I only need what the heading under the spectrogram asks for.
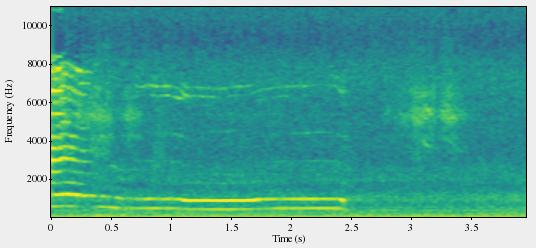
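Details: Rescued tuxedo kitten meowing once: a drawn-out tonal cry lasting about two and a half seconds, starting higher and settling to a steady pitch before cutting off, followed by quiet room hum.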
